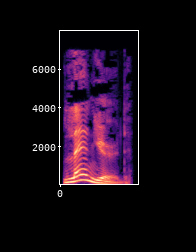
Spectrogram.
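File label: "laniard", British English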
